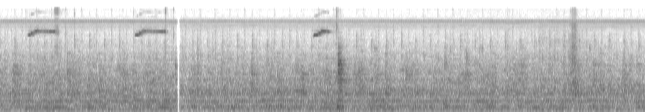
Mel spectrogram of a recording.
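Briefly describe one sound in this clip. Metal chips rattle and tick as a cutting tool scrapes the spinning metal.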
